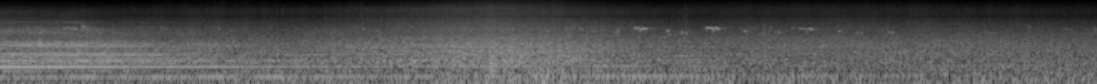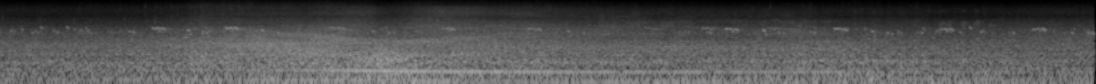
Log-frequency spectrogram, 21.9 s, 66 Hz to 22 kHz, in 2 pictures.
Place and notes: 墾丁路, Hengchun Township - on the coast
On the coast, Sound of the waves, Birds sound, traffic sound
Zoom H2n MS+XY
Hengchun Township, Pingtung County, Taiwan, 23 April, ~06:00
